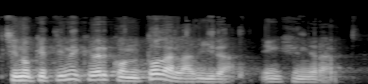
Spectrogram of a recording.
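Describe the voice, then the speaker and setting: A man teaching a church Bible study class, often checking in with his listeners and reading scripture aloud slowly. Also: medium pitch, lively intonation. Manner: addresses listeners as brothers, asks checking questions. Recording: muffled recording in a reverberant hall.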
